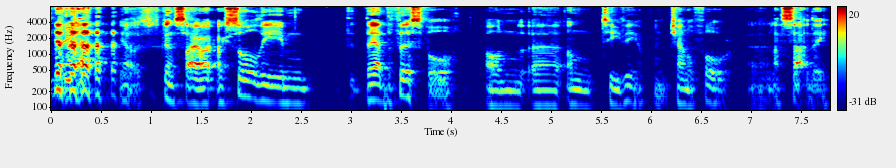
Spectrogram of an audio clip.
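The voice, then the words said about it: Northern English Lincolnshire accent. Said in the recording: “Is that my Lincolnshire accent getting in? ... It's that northern accent.”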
